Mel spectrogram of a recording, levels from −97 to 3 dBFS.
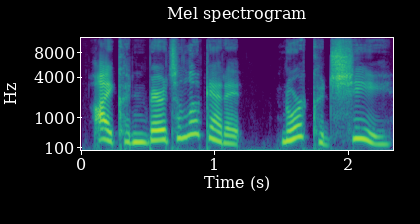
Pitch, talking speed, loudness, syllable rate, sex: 265 Hz, 230 wpm, -18 LUFS, 5.2 syllables/s, female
